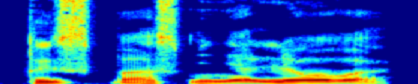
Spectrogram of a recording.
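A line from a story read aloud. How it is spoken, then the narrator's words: Quiet but clear. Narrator (Russian): тихо, но четко сказал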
